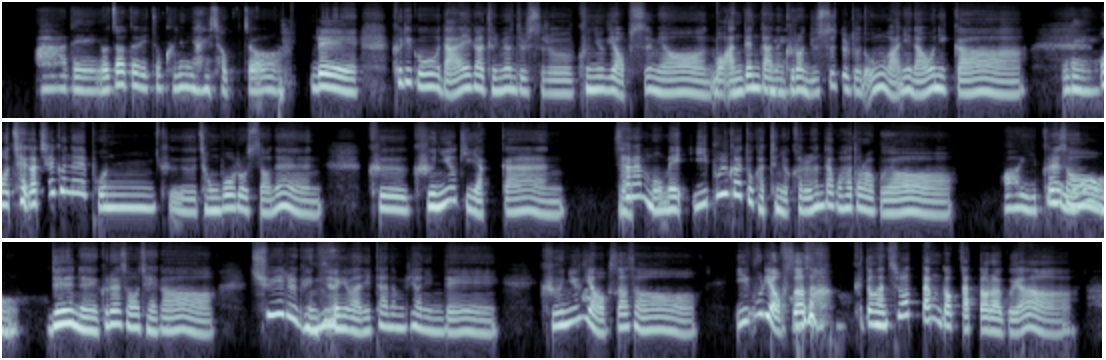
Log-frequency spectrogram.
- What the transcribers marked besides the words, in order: other background noise; laughing while speaking: "근육량이"; tapping; laughing while speaking: "굉장히"; laughing while speaking: "이불이 없어서"
- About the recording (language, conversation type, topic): Korean, podcast, 규칙적인 운동 루틴은 어떻게 만드세요?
